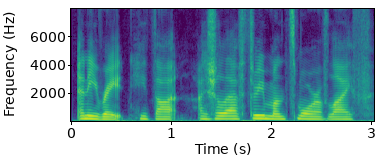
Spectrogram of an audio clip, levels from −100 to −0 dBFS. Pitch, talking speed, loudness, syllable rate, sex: 185 Hz, 255 wpm, -16 LUFS, 5.2 syllables/s, female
